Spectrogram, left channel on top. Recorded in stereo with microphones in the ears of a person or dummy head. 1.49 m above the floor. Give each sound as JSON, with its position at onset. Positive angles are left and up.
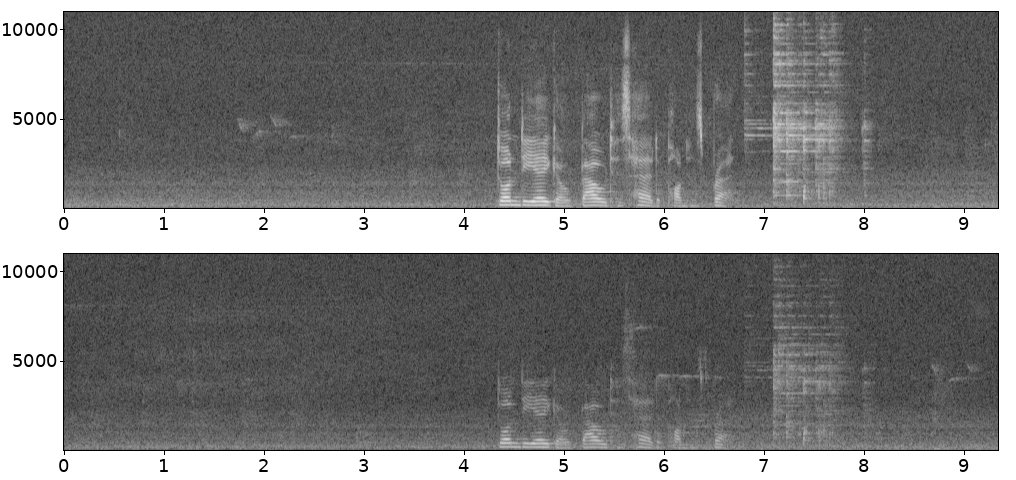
{"t": 4.3, "sound": "a woman speaking", "side_deg": 55, "distance_m": 0.7}
{"t": 6.8, "sound": "cutlery clinking", "side_deg": 35, "distance_m": 1.5}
